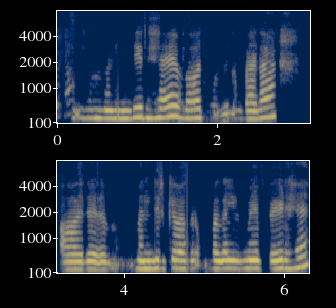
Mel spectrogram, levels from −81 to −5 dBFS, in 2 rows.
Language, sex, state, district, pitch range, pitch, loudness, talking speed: Magahi, female, Bihar, Gaya, 210-235 Hz, 215 Hz, -25 LUFS, 115 wpm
